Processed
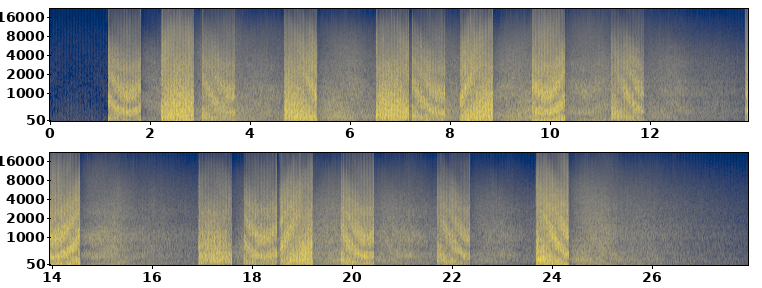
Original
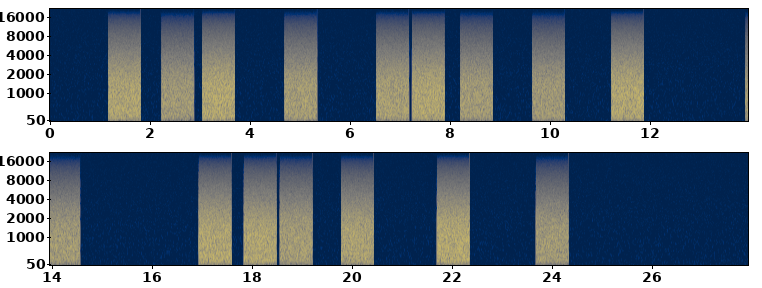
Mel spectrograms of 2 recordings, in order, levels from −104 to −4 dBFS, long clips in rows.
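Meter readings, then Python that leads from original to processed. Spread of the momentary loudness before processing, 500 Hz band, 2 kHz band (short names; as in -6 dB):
11 LU, +9.0 dB, +4.0 dB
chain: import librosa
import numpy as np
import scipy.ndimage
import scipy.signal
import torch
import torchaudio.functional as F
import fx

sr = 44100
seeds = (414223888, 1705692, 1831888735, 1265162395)

p1 = fx.over_compress(x, sr, threshold_db=-28.0, ratio=-0.5)
p2 = fx.high_shelf(p1, sr, hz=6500.0, db=-8.0)
p3 = fx.fold_sine(p2, sr, drive_db=11, ceiling_db=-12.5)
p4 = p3 * (1.0 - 0.55 / 2.0 + 0.55 / 2.0 * np.cos(2.0 * np.pi * 17.0 * (np.arange(len(p3)) / sr)))
p5 = fx.phaser_stages(p4, sr, stages=6, low_hz=150.0, high_hz=2900.0, hz=0.48, feedback_pct=25)
p6 = fx.low_shelf(p5, sr, hz=330.0, db=5.5)
p7 = p6 + fx.echo_diffused(p6, sr, ms=863, feedback_pct=40, wet_db=-16, dry=0)
p8 = fx.noise_mod_delay(p7, sr, seeds[0], noise_hz=1300.0, depth_ms=0.08)
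y = p8 * 10.0 ** (5.5 / 20.0)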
